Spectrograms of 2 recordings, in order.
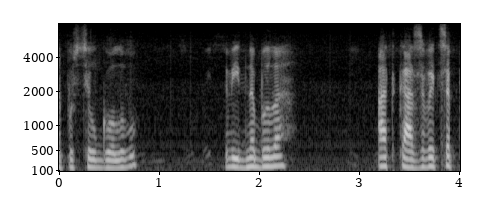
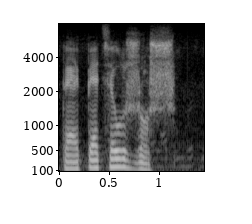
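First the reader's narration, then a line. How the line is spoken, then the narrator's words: Through gritted teeth. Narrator (Russian): процедил он сквозь зубы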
